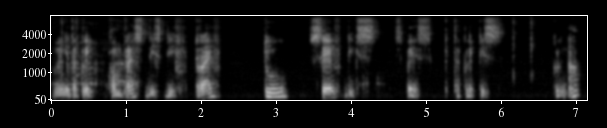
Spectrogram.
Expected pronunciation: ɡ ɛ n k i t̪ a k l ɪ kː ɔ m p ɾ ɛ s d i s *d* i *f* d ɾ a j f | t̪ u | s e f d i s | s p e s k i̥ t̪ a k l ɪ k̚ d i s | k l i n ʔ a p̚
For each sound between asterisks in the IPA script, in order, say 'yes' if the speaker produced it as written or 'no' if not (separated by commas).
yes, yes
